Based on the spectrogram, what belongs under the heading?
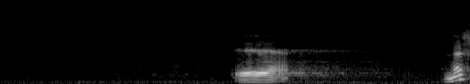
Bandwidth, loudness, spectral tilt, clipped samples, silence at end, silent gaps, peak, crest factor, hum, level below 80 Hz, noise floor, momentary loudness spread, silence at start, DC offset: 4.6 kHz; -23 LUFS; -9 dB/octave; under 0.1%; 0 s; none; -10 dBFS; 18 dB; none; -68 dBFS; -67 dBFS; 22 LU; 2.35 s; under 0.1%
